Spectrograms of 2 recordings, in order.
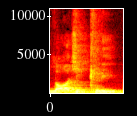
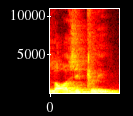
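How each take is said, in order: Both takes have the same delivery.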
